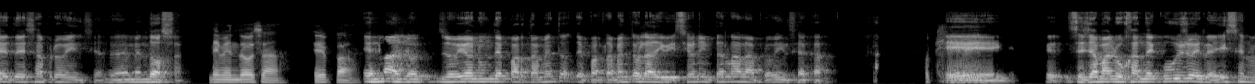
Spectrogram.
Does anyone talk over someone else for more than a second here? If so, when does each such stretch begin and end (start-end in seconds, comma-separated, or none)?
none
